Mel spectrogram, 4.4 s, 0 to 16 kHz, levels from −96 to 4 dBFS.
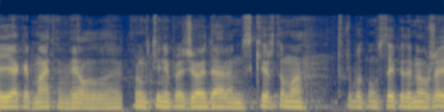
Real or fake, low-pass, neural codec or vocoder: real; 9.9 kHz; none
